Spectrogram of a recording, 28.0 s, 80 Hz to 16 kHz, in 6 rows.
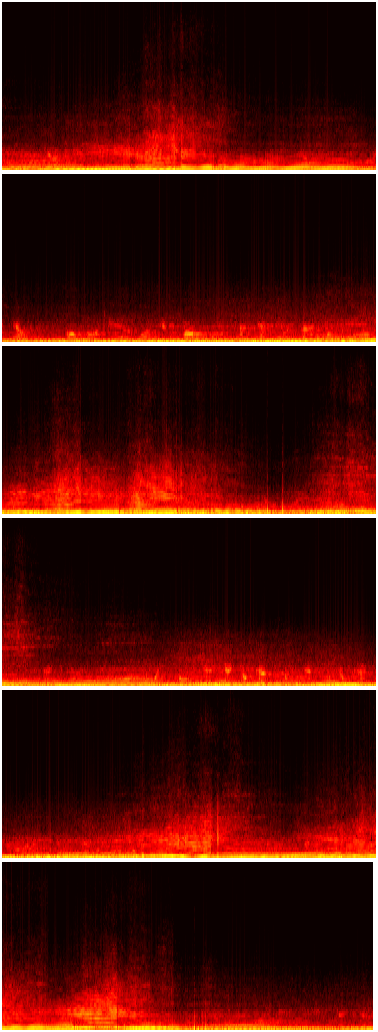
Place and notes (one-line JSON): {"title": "Stapleton Ln, Leicester, UK - British Superbikes 2004 ... Qualifying ...", "date": "2004-07-17 10:50:00", "description": "British Superbikes 2004 ... Qualifying ... part one ... Edwina's ... one point stereo mic to minidisk ...", "latitude": "52.60", "longitude": "-1.34", "altitude": "107", "timezone": "GMT+1"}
